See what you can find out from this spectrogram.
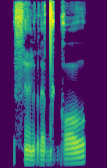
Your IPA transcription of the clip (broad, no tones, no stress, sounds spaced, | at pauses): s ə̃ r ʌ d ə ɡ ɔ o̯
